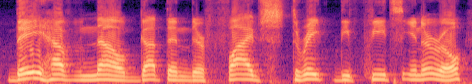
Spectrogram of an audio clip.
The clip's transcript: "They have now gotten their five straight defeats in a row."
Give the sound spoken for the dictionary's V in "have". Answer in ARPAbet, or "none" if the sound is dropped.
V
